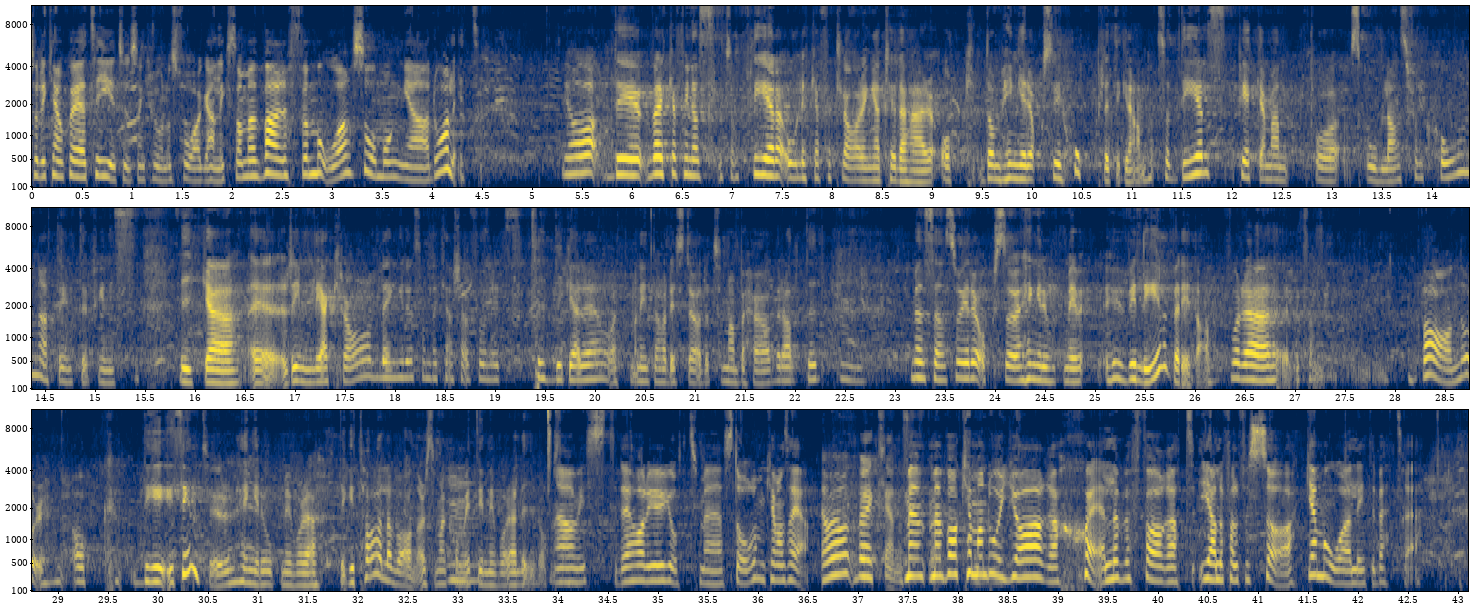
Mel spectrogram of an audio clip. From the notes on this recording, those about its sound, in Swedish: Livepodd från den 6 december 2023 i Avicii Arena.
